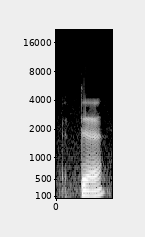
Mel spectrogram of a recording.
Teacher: ত্যাটা বলতে সময় হালকা একটু বাতাস থাকবে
